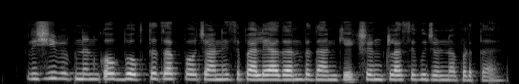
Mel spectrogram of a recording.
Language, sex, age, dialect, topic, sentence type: Hindi, female, 18-24, Hindustani Malvi Khadi Boli, agriculture, statement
